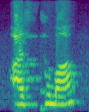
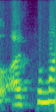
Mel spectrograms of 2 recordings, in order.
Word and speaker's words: asthma: आज हम पढ़ने वाले हैं अस्थमा, जिसका करेक्ट प्रोनाउंसिएशन एज्मा होता है, जो कि एक ग्रीक वर्ड है जो कि हिप्पोक्रेट ने दिया था।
